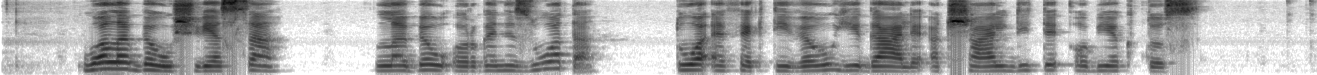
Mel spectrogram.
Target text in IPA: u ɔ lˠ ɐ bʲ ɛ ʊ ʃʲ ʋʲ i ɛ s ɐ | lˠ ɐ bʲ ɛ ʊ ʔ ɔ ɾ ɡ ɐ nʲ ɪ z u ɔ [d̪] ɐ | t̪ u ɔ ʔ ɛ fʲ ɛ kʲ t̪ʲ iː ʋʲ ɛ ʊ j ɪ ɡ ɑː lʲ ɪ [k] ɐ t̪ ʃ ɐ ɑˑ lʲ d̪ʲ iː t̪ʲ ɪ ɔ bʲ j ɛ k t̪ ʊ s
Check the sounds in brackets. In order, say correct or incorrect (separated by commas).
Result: incorrect, incorrect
